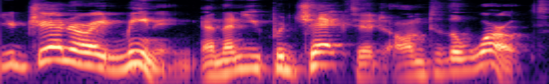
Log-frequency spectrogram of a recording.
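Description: A man with an American accent talks at a very fast pace. His pitch is high and swings very widely. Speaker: podcast co-host.

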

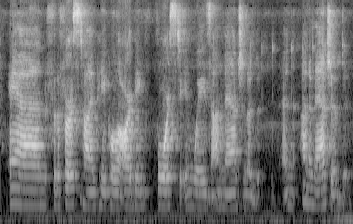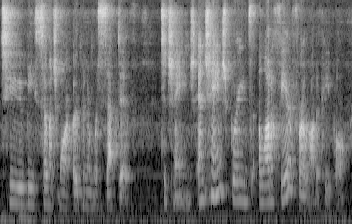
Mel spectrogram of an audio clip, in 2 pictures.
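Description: A woman with an American accent speaks at a fairly slow pace in a fairly low pitch, with ordinary pitch variation, big swings in loudness and noticeable background noise. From Australia. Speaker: marketing agency founder and author. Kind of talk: casual interview chat.

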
